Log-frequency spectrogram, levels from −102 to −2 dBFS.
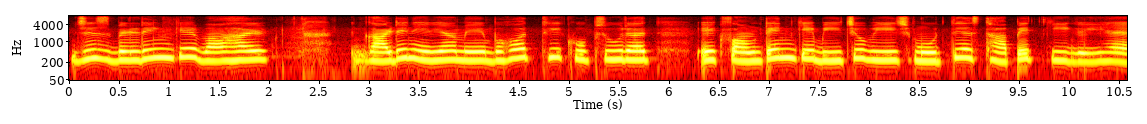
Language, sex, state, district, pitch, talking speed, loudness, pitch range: Hindi, female, Jharkhand, Palamu, 240 Hz, 115 wpm, -17 LUFS, 230-275 Hz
